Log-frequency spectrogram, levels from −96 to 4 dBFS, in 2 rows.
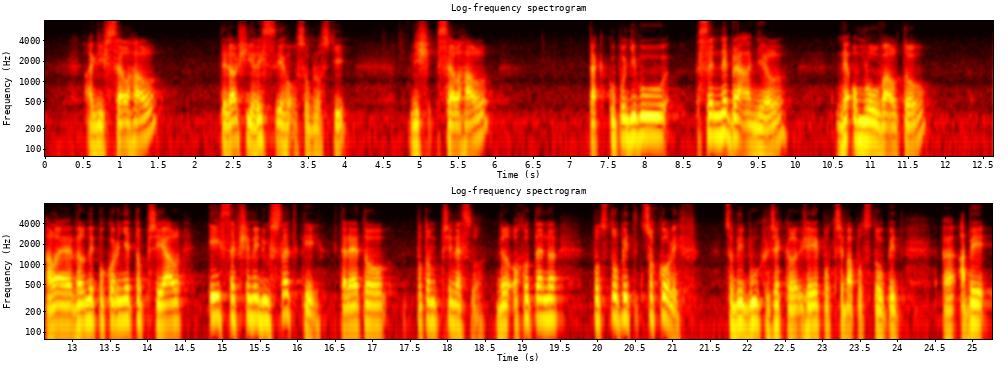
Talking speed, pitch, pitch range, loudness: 105 wpm, 130 Hz, 115-145 Hz, -24 LUFS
